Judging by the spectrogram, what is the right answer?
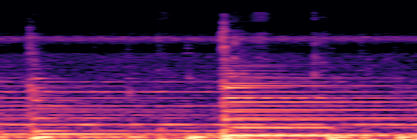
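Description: Background music played on plucked guitar, with sustained chords and new notes struck every second or so.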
